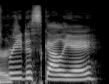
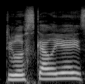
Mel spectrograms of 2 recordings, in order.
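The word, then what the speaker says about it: l'esprit de l'escalier: It's l'esprit, so it's L'esprit. – L'esprit. – The spirit. L'esprit. And I believe it's it might be d'escalier, de l'escalier. So d'escalier. Escalier is French for staircase.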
